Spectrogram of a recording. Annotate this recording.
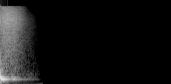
Dubstep Snare 4
A lighter dubstep snare that has a nice sized trail to it.
processed, punchy, hop, glitch, hard, heavy, Dubstep, dnb, hip, FL-Studio, skrillex, drum-and-bass, pitched, snare, adriak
